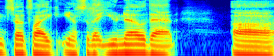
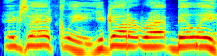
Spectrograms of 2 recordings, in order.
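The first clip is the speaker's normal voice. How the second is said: put-on higher old grandpa voice; old man voice; 9 semitones higher than usual. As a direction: praise him like a doting grandpa. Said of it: "Everybody's Billy when you talk to Grandpa".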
